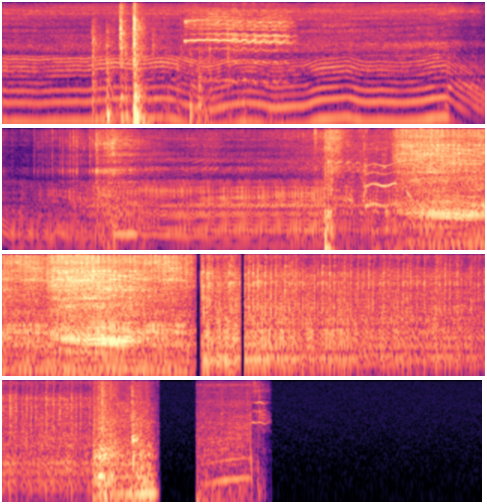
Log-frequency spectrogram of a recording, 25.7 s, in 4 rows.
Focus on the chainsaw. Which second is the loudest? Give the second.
14 s.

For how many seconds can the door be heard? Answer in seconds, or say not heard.
3 s.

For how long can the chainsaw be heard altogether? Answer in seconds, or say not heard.
21 s.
